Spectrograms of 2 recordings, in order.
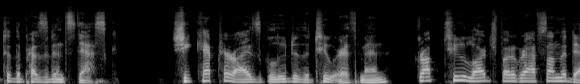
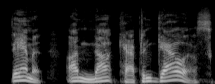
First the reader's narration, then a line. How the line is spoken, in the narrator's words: Gallus shouted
